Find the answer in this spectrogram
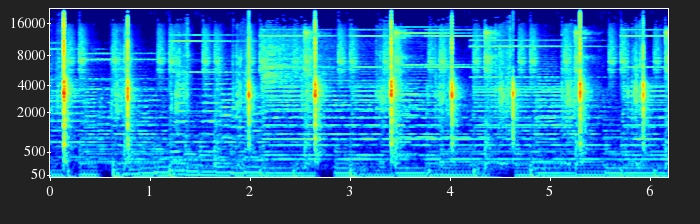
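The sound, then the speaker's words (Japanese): A knife slicing an onion on a cutting board makes a steady series of sharp, evenly spaced taps over continuous background music. “玉ねぎをまずスライスしていきます。”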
